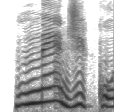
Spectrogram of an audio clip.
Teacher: a anti penúltima sílaba é a tônica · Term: proparoxítonas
